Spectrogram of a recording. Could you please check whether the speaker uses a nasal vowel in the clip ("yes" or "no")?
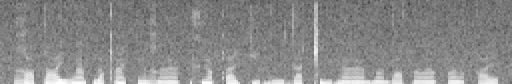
yes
